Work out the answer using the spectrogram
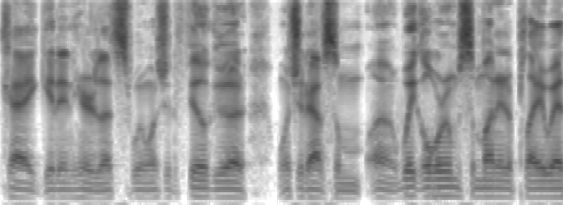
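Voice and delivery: ordinary talk

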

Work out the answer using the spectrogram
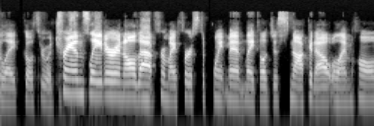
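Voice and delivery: ordinary talk, nothing marked

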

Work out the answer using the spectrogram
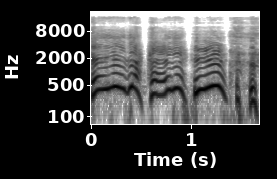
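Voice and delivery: very high, loud, slow mock squeal.

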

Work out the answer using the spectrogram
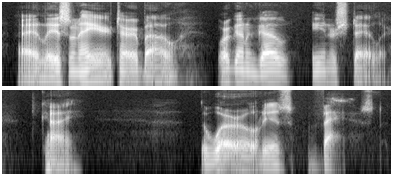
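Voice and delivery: rough, creaky, raspy movie-star voice. Showing the impressions they can do: Matthew McConaughey impression. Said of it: "I kinda do the Matthew McConaughey".

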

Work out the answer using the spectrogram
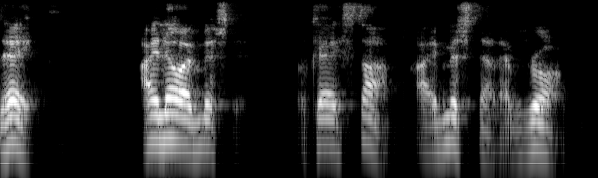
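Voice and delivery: normal talking voice

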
